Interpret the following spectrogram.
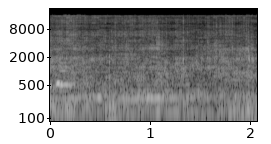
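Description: Battery-powered Thomas & Friends toy train engines, their small geared motors whirring steadily as they run along plastic track.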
